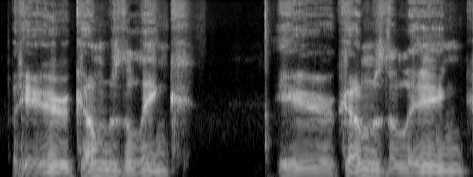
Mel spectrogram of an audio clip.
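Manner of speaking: very slow, stretched-out words, like a lagging recording; mock slow motion. Shown as a demonstration. Streamer joking about his slow laptop, exaggerated slow-motion voice. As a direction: crawl through it as if the laptop is lagging. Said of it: "Everything's slower on this laptop".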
